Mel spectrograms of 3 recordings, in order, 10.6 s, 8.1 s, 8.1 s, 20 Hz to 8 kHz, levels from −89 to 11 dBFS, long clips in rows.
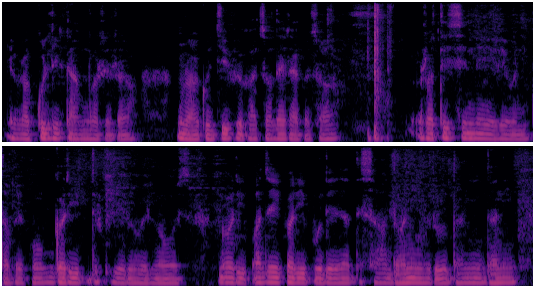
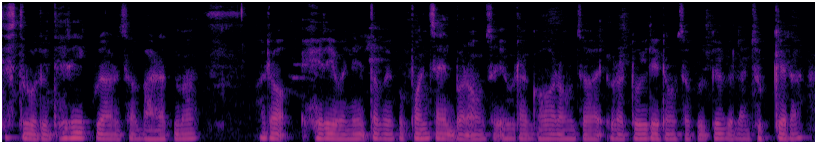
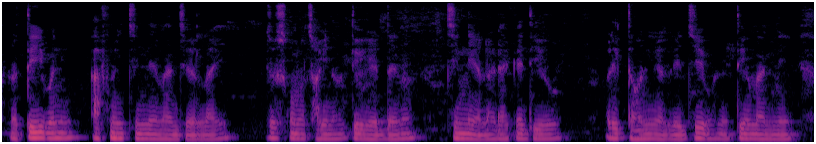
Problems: low volume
